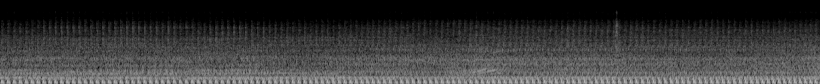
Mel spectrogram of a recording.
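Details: Briggs and Stratton–powered Craftsman DLT3000 riding mower cutting on test drive, deck engaged: steady single-cylinder thump at even pace with smooth deck hum; runs clean and healthy, only the deck engagement cable sticks.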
